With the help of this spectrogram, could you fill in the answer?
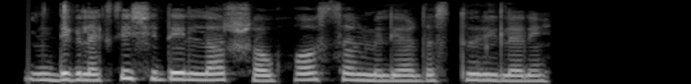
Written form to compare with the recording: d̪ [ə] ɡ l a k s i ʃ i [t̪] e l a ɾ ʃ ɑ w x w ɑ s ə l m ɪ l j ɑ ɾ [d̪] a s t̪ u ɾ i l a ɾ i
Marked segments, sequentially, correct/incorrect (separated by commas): correct, incorrect, correct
